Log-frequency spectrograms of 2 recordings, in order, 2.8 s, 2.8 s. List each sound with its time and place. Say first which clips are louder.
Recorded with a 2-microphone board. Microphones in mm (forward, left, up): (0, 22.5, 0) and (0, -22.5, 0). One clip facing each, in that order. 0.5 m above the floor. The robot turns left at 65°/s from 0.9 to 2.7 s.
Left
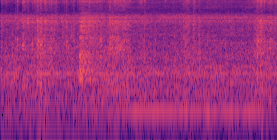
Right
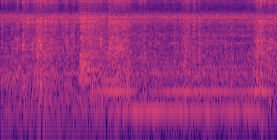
0.8 s a snare drum: left 2 dB; 40° left (ahead or behind), 1.4 m; by 1.0 s 35° left (ahead or behind), 1.4 m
